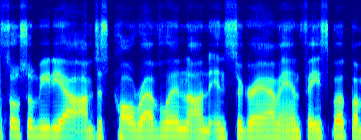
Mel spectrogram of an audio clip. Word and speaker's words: Reavlin: So it's looks like Revelin but it's pronounced Revlin.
